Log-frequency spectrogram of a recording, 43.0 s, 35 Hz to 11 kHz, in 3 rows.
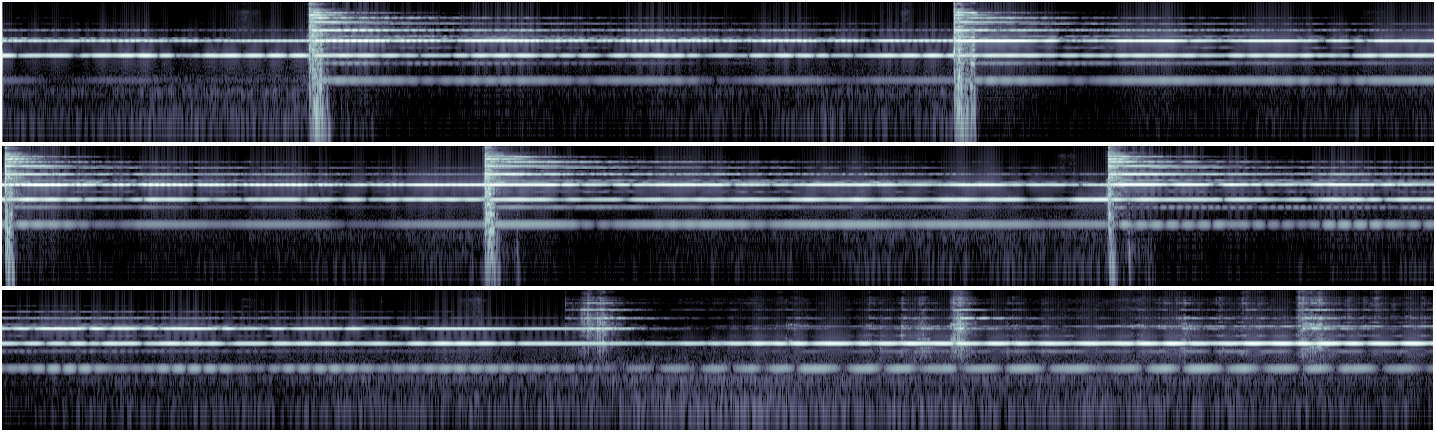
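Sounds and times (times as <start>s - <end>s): singing bowls ringing: 0.0s - 42.9s.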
